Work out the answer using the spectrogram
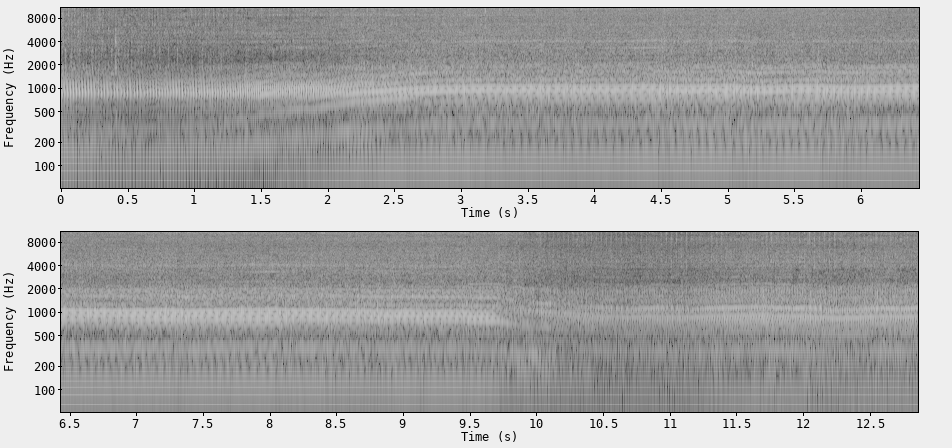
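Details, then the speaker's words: Weed Eater two-stroke leaf blower after long storage, L and H carb screws turned out for more fuel: revs to flat middling speed, won't climb, sags back; throttle weak, needed more fuel from H screw. "this time it stayed running but the throttle wasn't responding much which meant it needed more fuel from the h screw"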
